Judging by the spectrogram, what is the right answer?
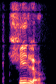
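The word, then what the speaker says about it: xilo: de origen griego y que se escribe con x con sonido de J es gilo saben Qué significa gilo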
